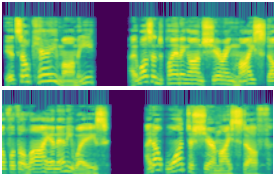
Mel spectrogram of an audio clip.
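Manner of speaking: a kid acting brave; proud boy. Bobby assuring mommy he is brave, high voice.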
